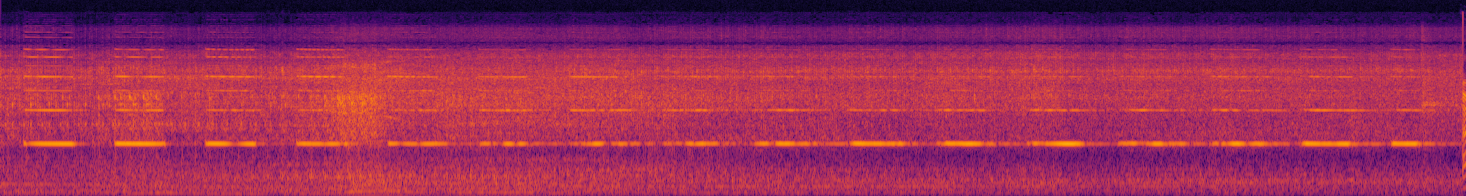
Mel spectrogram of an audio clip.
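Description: Ford Super Duty work truck reversing into a garage, its backup alarm beeping steadily at an even pace over a low idling engine rumble, fairly close.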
